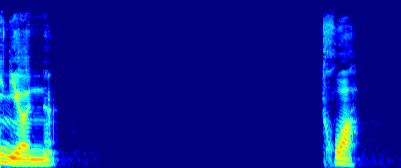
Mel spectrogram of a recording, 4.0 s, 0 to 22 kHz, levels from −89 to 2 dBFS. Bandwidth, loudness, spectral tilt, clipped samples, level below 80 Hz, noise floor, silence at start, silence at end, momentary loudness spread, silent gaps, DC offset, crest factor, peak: 16.5 kHz; -29 LUFS; -6.5 dB/octave; under 0.1%; -76 dBFS; -83 dBFS; 0 s; 0.45 s; 12 LU; 1.29-1.38 s, 1.53-1.82 s, 1.88-2.19 s, 2.27-2.80 s, 2.86-2.93 s, 2.99-3.21 s; under 0.1%; 22 dB; -10 dBFS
